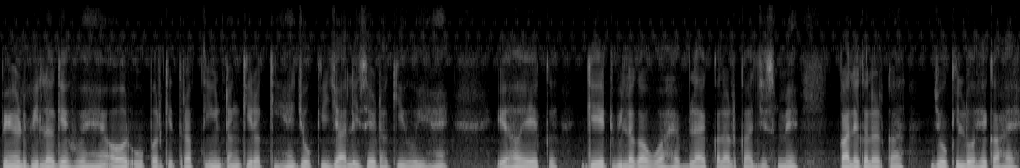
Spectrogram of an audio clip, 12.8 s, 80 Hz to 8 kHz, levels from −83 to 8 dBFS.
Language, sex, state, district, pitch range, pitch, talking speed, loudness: Hindi, male, Uttar Pradesh, Muzaffarnagar, 105-110 Hz, 105 Hz, 180 wpm, -28 LUFS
